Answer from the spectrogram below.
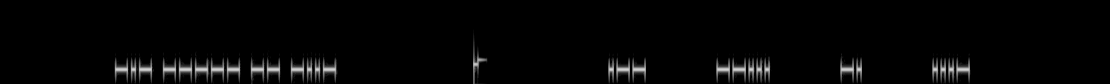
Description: Morse code, heard as a keyed tone, about 32 wpm, spaced as for 16 wpm, 700 Hz. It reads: K0MX W7NV
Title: USA Call Signs - 6x Character Spacing - 30wpm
